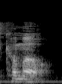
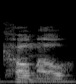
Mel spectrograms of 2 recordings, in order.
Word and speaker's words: Comeau: or whatever how do you pronounce your last name it's kamo kamo yep okay I was thinking or yeah yeah so yeah this is kind of funny um but it's yeah people used to pronounce it Kom and in in school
